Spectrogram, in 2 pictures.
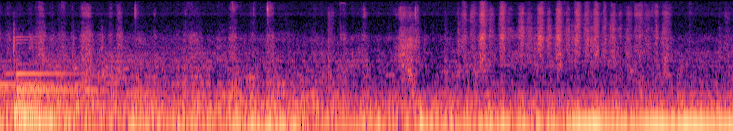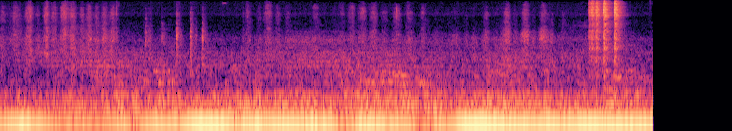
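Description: A brush swishes and taps softly on paper.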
